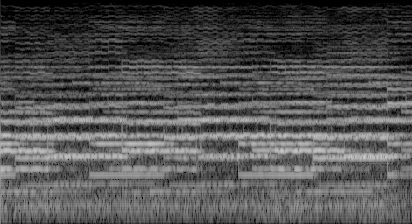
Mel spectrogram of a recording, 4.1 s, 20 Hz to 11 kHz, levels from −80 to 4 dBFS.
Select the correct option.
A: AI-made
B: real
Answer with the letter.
B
